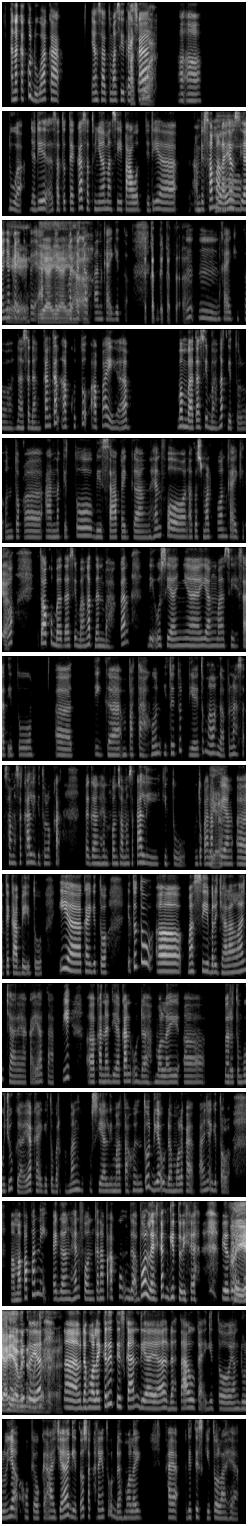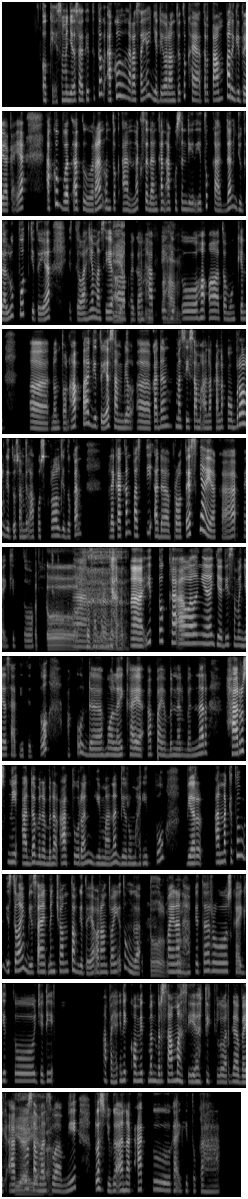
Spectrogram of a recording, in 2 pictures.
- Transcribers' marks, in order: drawn out: "Oke"; other background noise; in English: "smartphone"; "tuh" said as "tud"; laughing while speaking: "gitu ya"; laughing while speaking: "Oh, iya iya"; in English: "scroll"; chuckle; laughing while speaking: "semenjak"; tapping; laughing while speaking: "ya"
- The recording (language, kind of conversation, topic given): Indonesian, podcast, Bagaimana kalian mengatur waktu layar gawai di rumah?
